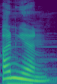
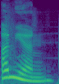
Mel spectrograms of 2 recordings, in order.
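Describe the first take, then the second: Both takes have the same delivery.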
